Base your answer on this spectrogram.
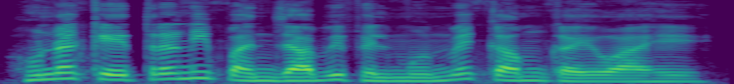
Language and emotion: Sindhi, neutral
